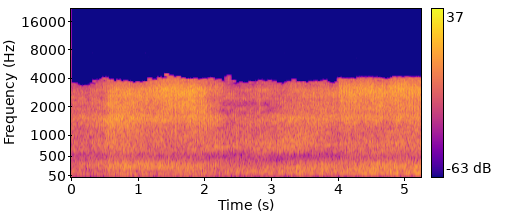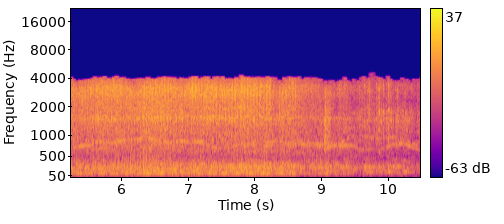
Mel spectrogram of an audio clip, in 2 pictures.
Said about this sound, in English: The plane is landing. We'd better step back.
